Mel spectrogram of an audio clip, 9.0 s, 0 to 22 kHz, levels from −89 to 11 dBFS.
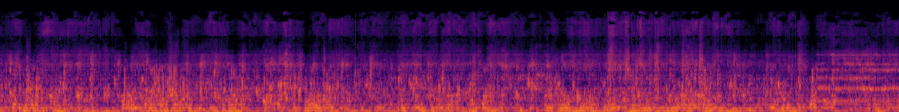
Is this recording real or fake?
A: fake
